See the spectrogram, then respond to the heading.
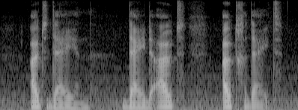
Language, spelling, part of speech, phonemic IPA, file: Dutch, uitdijen, verb, /ˈœydɛiə(n)/, Nl-uitdijen.ogg
- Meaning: to expand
